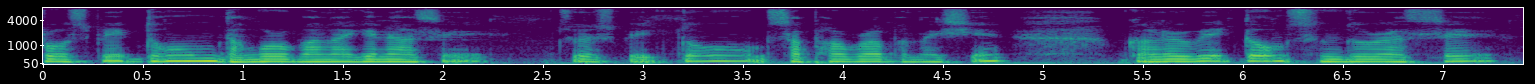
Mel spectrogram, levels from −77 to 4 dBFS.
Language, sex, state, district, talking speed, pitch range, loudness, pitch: Nagamese, male, Nagaland, Kohima, 155 wpm, 130-150 Hz, -15 LUFS, 135 Hz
